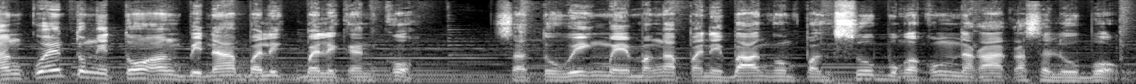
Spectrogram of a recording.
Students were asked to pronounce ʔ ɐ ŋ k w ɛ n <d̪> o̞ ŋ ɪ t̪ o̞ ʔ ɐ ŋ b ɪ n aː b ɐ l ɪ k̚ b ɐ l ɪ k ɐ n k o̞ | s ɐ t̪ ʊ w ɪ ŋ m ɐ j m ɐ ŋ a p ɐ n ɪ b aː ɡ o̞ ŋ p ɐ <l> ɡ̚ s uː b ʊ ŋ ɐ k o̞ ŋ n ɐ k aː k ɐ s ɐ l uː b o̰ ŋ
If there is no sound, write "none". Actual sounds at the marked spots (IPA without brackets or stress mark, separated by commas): t̪, none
